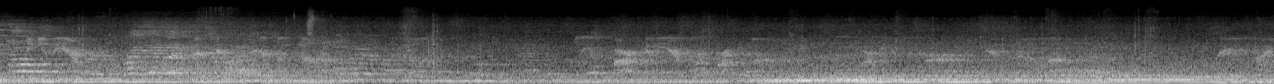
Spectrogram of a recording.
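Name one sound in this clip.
A plastic bag rustles as it swings.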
